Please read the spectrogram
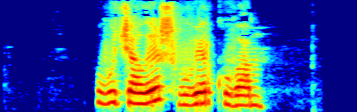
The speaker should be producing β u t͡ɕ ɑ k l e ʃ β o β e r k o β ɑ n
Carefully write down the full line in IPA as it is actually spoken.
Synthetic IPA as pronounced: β u t͡ɕ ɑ l e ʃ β u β e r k u β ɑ m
